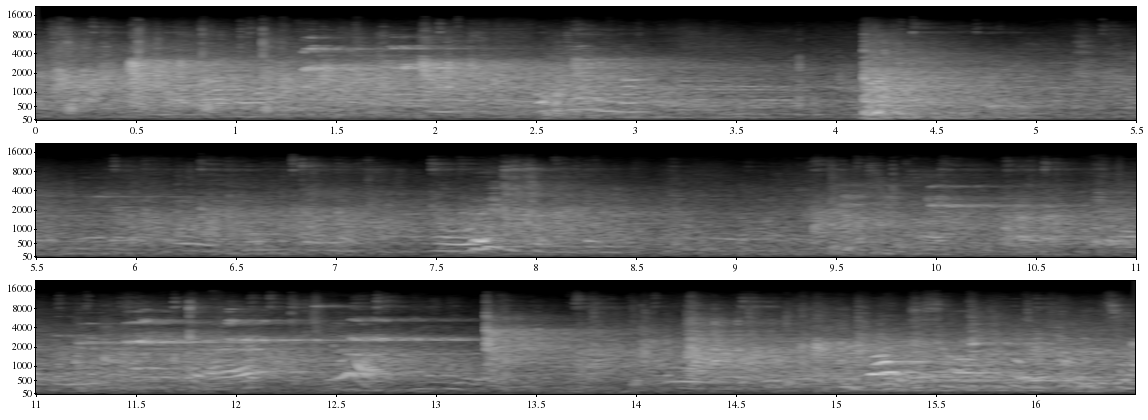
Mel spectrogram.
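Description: A ping-pong ball clicks back and forth across a table, echoing in a large hall.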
